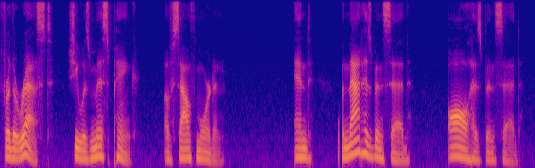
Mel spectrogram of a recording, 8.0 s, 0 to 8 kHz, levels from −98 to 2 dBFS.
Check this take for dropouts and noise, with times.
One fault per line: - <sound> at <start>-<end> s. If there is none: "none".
- dropout at 5.1-5.1 s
